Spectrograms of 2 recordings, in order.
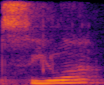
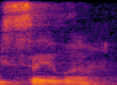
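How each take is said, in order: First: Selah with a long "ee" first, SEE-lah; pronounced SEE-lah. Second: Selah with "ay" in the first syllable; alternative pronunciation SAY-lah. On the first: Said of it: "That's how I say it in my head". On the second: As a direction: say Selah as SAY-luh. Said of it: "I guess it could be". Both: Shown as a demonstration.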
